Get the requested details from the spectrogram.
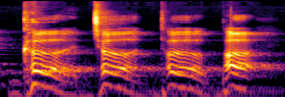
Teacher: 2ನೇ ಕಂಬಸಾಲು ಮತ್ತು 4ನೇ ಕಂಬಸಾಲನ್ನು ಖ, ಘ, ಧ ಅಲ್ವಾ, ಇದು ಮತ್ತು ಫ, ಥ, ಇವೆಲ್ಲ 2ನೇ ಕಂಬಸಾಲು ಮತ್ತು 4ನೇ ಕಂಬಸಾಲಿನಲ್ಲಿ ಘ, ಝ, ಧ, ಭ, ಇದು 4ನೇ ಕಂಬಸಾಲಿನಲ್ಲಿ ಬರುವಂಥ 5 + 5 10 ಅಕ್ಷರಗಳನ್ನು, ಇದು ಮಹಾಪ್ರಾಣಾಕ್ಷರಗಳು. ಇದು ನಾಭಿಯಿಂದ ಬರುವಂಥ ಅಕ್ಷರಗಳಾಗ್ತವೆ, ಉಸಿರಾಗಿರುತ್ತೆ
